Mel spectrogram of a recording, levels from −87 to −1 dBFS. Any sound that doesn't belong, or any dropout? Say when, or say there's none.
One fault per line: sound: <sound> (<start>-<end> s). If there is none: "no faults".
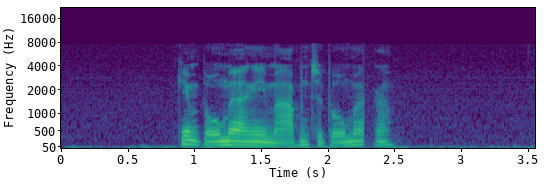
sound: dropout (2.3-2.3 s)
